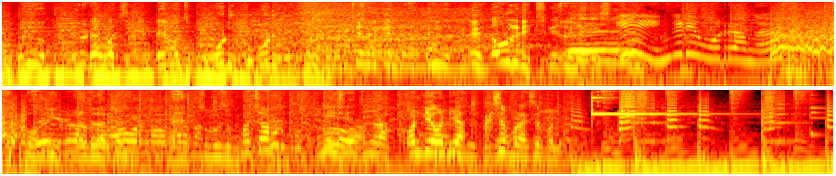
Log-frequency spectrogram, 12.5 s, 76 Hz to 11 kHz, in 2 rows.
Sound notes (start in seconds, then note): 9.4 pubg sound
